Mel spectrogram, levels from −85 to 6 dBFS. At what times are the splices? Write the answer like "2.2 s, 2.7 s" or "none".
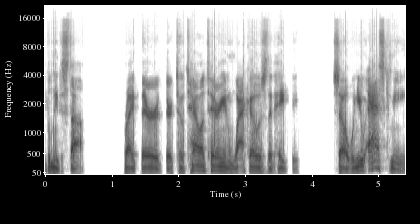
1.4 s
